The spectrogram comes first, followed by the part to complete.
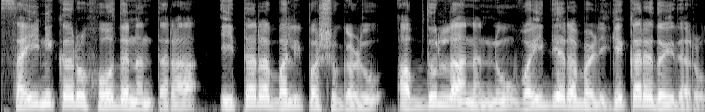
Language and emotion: Kannada, neutral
